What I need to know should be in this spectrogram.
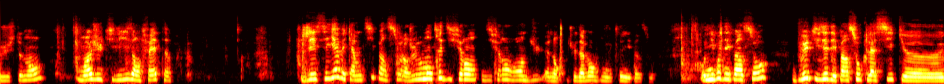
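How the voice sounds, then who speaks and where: Woman, live craft demo, chatty, lots of fillers, mid-pitched voice, greets viewers by name. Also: slight background noise. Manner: chatty, explains step by step with many fillers; greets and thanks viewers by name as she works. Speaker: craft demonstrator. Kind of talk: live-streamed craft tutorial.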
